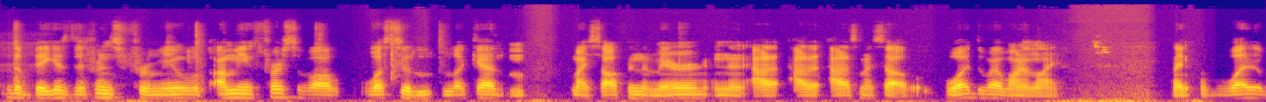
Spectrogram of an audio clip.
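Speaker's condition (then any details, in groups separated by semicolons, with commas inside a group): Stutter; stutter since childhood, always a problem growing up; still stutters, gives interviews regularly; repeated sounds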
